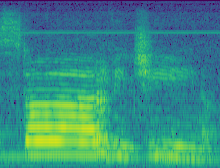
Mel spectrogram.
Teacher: The A should still have more tension. Yeah. It's just kind of at the last minute.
